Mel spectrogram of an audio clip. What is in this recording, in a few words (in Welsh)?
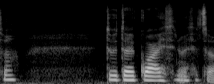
"gwaeth" Welsh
